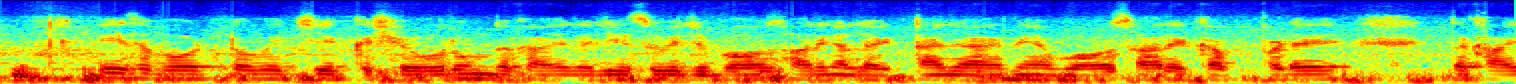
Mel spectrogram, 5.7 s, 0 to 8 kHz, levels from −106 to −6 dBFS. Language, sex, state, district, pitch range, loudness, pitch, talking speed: Punjabi, male, Punjab, Fazilka, 110-125 Hz, -13 LUFS, 115 Hz, 170 wpm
